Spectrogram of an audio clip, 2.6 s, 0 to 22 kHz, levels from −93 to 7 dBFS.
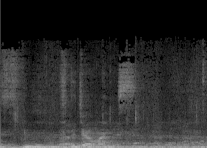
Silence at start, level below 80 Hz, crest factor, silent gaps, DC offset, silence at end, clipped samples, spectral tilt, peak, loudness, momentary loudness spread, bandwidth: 0 s; -44 dBFS; 14 dB; none; under 0.1%; 0 s; under 0.1%; -6.5 dB/octave; -16 dBFS; -29 LUFS; 9 LU; 15.5 kHz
